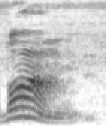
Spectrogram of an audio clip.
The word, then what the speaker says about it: bomb: or bomb it is bomb the letter lost b is silent climb is it climb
